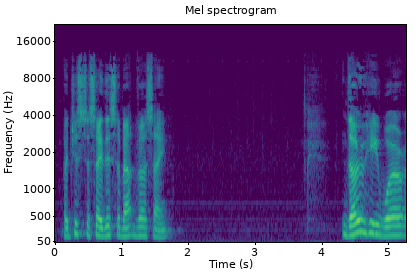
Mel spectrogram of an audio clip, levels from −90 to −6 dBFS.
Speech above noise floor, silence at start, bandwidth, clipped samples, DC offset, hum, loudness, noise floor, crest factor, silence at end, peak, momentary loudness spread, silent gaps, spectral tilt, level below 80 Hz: 39 dB; 0.15 s; 13 kHz; under 0.1%; under 0.1%; none; -32 LUFS; -71 dBFS; 22 dB; 0 s; -12 dBFS; 18 LU; none; -3.5 dB/octave; -76 dBFS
